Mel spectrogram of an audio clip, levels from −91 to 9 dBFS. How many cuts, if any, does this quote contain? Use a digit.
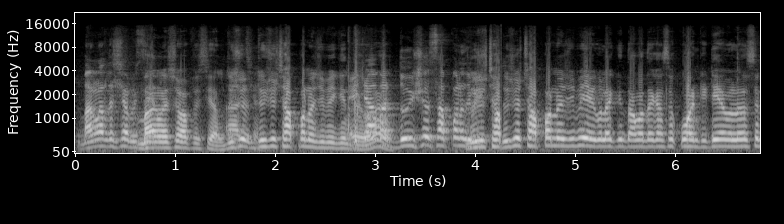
1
